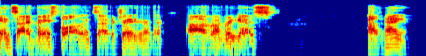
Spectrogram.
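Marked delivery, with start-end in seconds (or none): 2.3-5.1 odd, otherworldly, transmitted-sounding voice like a distant signal. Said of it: "you sounded like you were talking from the mothership".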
